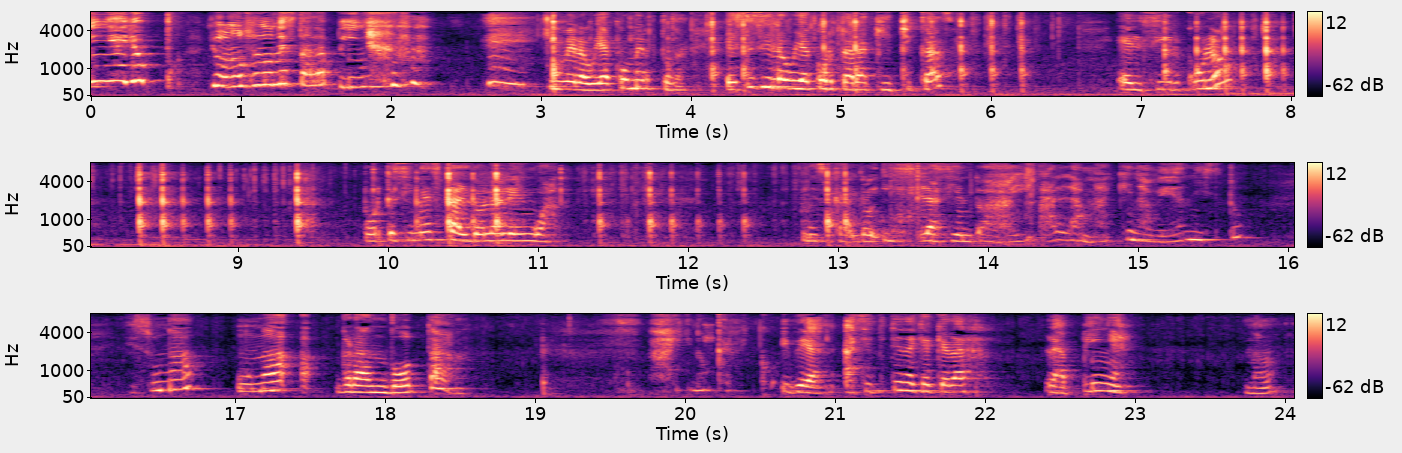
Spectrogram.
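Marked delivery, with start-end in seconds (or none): 0.0-2.4 mock innocent. Playing innocent, mock denial. 19.8-20.6 whispered. Real, not acted. Savoring food, whispered.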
